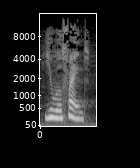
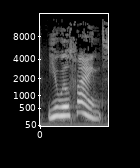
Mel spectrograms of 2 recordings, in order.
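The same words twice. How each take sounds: First: Said in the usual way. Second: Slow, stressing the word find; slow emphatic "You will find"; slow emphatic promise. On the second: Shown as a demonstration. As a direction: drive the promise home slowly.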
